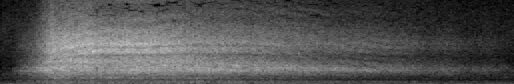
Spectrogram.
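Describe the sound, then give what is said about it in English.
A voice imitating a shushing sound: one breathy, hissing shh that starts sharply and tapers off gradually over about two seconds, heard alone. “He just went, shh. His breath. And the storm just went, bleh.”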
